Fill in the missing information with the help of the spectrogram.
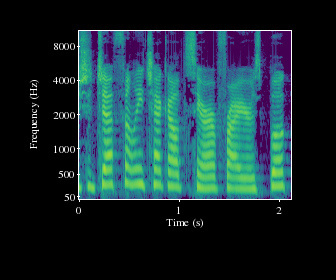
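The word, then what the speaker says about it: Frier: Sarah, is your last name pronounced Fryer?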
